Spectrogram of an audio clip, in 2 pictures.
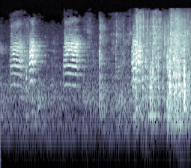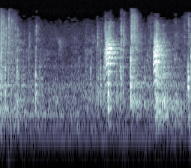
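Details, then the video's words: A few crisp nasal zebra finch calls at the start and end, with a stretch of broad rustling, clattering noise in the middle. "Diamant Mandarin"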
